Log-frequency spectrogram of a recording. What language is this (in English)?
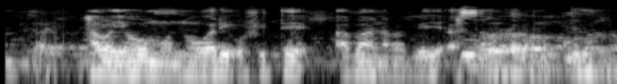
Kinyarwanda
